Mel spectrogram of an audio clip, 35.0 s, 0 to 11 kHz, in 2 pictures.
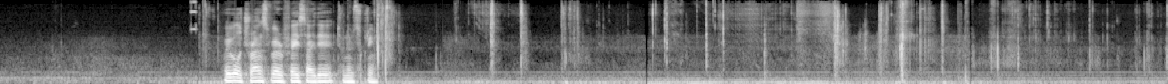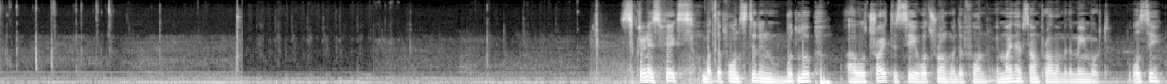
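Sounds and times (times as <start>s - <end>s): low steady hum: 0.0s - 35.0s
small metal tools clicking and scraping: 6.8s - 20.0s.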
